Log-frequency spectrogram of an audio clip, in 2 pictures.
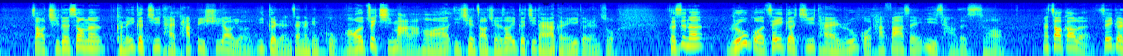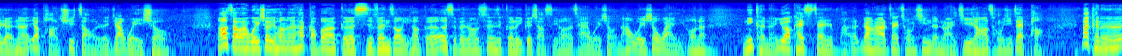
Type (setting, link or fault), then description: setting, busy venue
